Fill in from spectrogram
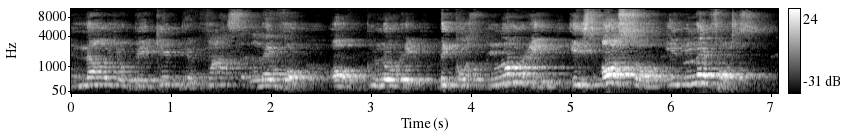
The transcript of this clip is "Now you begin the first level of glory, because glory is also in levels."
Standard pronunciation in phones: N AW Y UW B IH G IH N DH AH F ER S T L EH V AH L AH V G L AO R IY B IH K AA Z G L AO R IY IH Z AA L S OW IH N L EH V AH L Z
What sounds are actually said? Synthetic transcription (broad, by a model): N AW Y UW B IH G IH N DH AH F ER S T L EH V AH L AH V G L AO R IY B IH K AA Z G L AO R IY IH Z AA L S OW IH N L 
